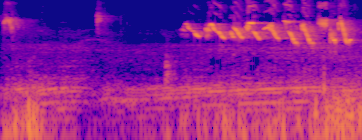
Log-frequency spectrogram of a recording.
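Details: Double-collared seedeater singing the song style called 'grego': a fast, buzzy twittering trill of high notes repeated rapidly for about two seconds, preceded by a few isolated chips, over low background rumble.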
